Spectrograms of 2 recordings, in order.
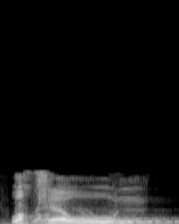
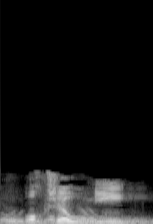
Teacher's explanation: مش اقول واخشوني، لا واخشون، الوقوف عليها بنون ايه؟ بنون ساكنة وليس ب الياء · Shown in: first take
